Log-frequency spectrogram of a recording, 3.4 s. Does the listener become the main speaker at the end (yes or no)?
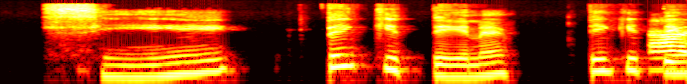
no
